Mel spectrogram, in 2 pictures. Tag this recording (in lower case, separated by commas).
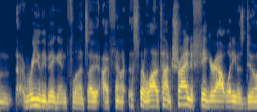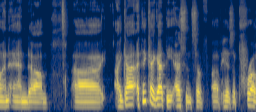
speech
